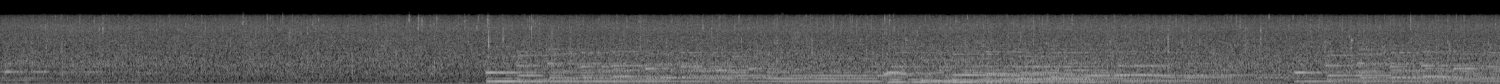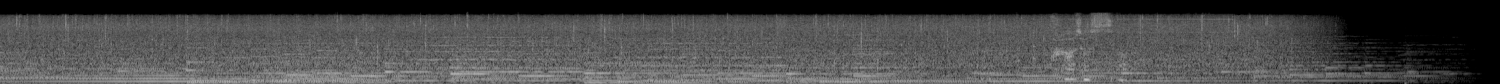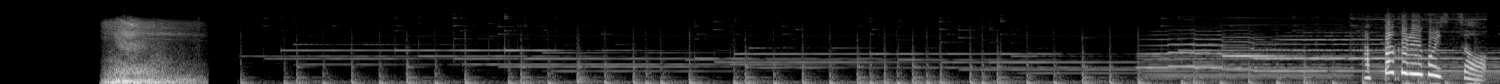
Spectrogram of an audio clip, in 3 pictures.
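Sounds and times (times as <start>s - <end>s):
steady rain falling: 0.0s - 28.5s, 32.8s - 44.9s
water drips ticking: 4.1s - 27.9s, 32.9s - 42.6s.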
